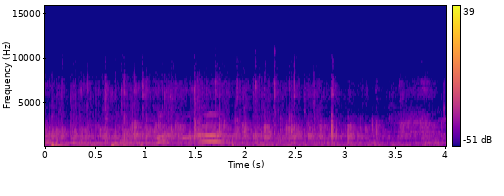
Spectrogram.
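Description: Near silence: a pause in the public-address feed, with only a few faint clicks and a brief faint tone.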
